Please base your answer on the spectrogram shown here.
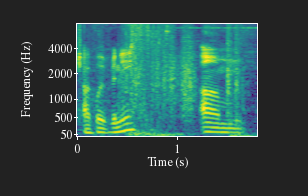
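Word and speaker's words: ChocolateVanille: If you want to follow me, you can do that on Twitch at Chocolate, but with an E at the end instead of an A. It's pronounced Chocolate Vinny.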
